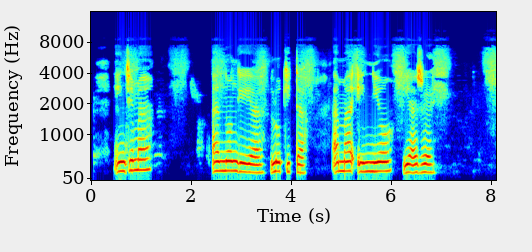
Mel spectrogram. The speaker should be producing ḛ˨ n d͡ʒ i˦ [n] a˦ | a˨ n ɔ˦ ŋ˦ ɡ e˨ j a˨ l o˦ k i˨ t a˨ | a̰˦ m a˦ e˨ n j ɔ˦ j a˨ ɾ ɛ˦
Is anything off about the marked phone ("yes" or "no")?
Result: yes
